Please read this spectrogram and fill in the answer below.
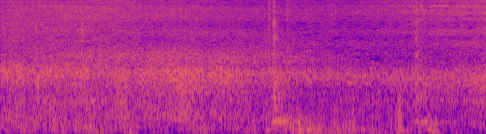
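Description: Wind on the microphone: a steady rushing noise, with one soft knock about one and a half seconds in.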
